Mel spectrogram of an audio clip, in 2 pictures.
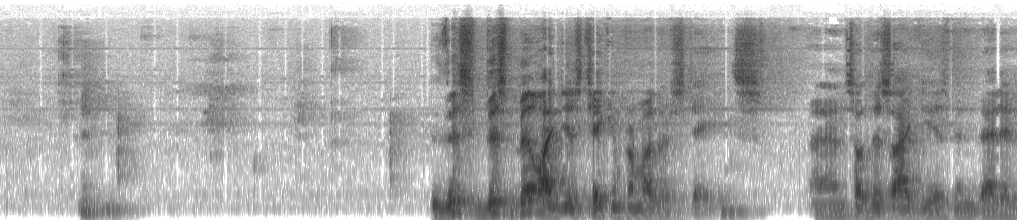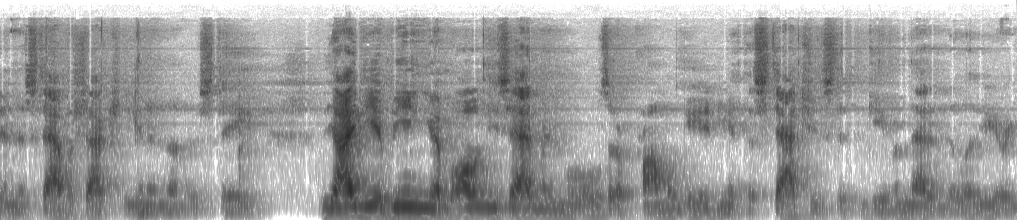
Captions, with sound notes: (speaker chuckling) This bill I'd just taken from other states. And so this idea has been vetted and established actually in another state. The idea being you have all of these admin rules that are promulgated, you have the statutes that gave them that ability,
